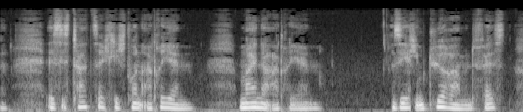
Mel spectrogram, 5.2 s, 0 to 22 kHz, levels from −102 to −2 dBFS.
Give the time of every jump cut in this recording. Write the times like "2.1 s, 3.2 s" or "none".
1.3 s, 4.1 s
